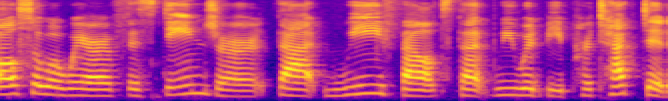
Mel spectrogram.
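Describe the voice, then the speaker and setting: A woman with an American accent speaks in an ordinary speaking voice, at medium pitch with ordinary pitch variation. The recording is very clean, with a silent background. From East Africa and UK, raised internationally. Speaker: author. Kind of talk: interview.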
